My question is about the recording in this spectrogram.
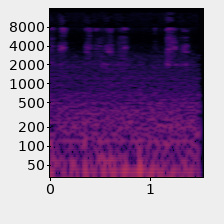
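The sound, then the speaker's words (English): Marker squeaking and scratching across a board in short strokes as a mathematical generating function for dice is written down, fairly quiet, with soft low background rumble and no talking. “I'm going to write down the generating function.”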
